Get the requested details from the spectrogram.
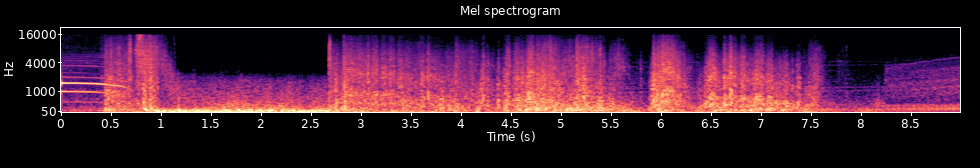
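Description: A truck crashes loudly into a concrete block.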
